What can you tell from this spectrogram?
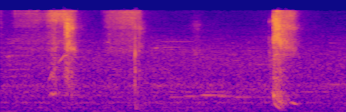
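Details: Close-up of a baby sneezing while watching a mobile: small, sharp infant sneezes, two quick bursts then another, over soft background music.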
